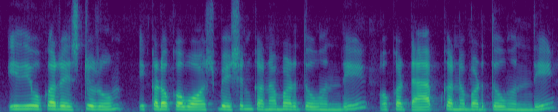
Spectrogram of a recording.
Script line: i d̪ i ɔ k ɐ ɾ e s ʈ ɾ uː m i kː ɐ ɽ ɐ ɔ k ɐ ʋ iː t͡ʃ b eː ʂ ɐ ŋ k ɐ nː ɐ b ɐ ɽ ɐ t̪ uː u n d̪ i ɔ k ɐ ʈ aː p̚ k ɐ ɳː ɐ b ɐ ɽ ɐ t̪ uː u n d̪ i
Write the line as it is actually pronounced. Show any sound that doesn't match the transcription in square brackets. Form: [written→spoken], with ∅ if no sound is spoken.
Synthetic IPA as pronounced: i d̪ i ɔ k ɐ ɾ e s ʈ ɾ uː m i kː ɐ ɽ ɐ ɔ k ɐ ʋ [iː→aː] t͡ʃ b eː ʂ ɐ [ŋ→n] k ɐ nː ɐ b ɐ ɽ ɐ t̪ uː u n d̪ i ɔ k ɐ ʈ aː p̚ k ɐ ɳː ɐ b ɐ ɽ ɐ t̪ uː u n d̪ i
